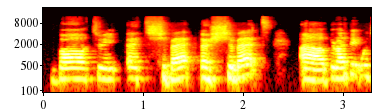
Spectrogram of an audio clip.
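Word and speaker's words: Erzsébet: about Elizabeth bori so in Hungarian that would be V shabet uh but I think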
